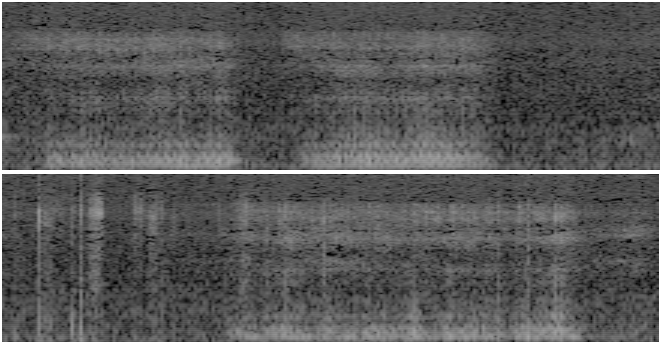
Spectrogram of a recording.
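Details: Dog snoring: slow, rough snores on each inhalation with quiet pauses between, followed by a few brief clicks and shuffling sounds.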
